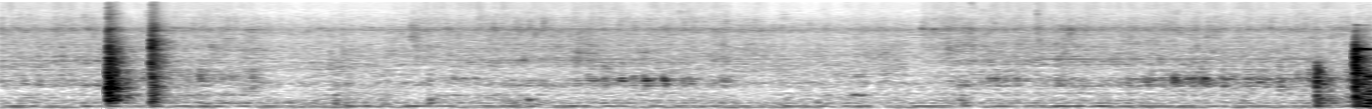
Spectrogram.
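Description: Running tap water rinsing an all-metal three-piece safety razor, a steady moderate stream with a few sharp clinks of metal near the start and end.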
